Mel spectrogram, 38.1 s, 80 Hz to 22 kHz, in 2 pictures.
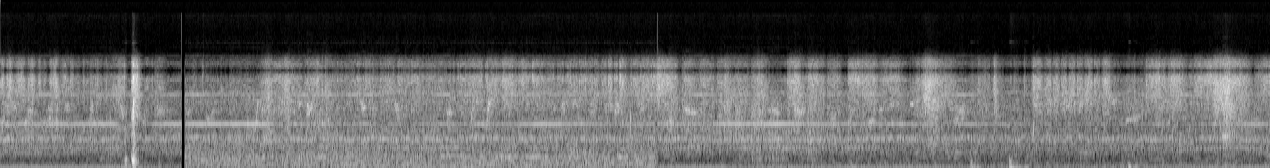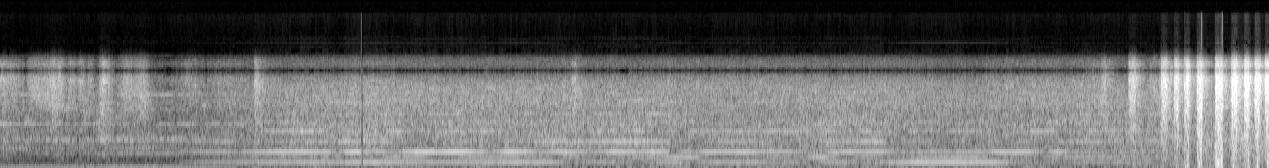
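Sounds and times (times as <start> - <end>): steady hum of held tones: 0.0 - 38.0
gloved hand rubbing wooden door: 11.2 - 21.3.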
